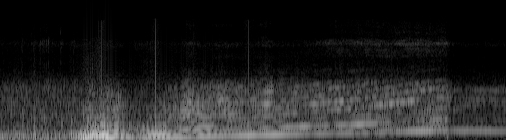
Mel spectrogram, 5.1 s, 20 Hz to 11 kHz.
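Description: Small 2.0-litre four-cylinder car engine, heard from inside the car, pulling hard from a launch about a second in, its pitch climbing steadily for about three seconds and then dropping at a gear change near the end. A few sharp ticks sound in the first few seconds.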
